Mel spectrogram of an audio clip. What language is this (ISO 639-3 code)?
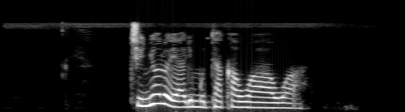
lug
